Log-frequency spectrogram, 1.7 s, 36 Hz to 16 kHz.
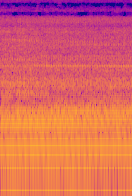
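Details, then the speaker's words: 2023 Ford Maverick after front collision, cold engine at 64°F outside, new condenser, fans replaced: cooling fan roaring on high over engine hum; owner suspects disconnected ambient air temperature sensor in front harness, coolant system full of air. "I hear a real high fan. The fan is blaring away as if it's really hot outside or a really hot engine."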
